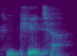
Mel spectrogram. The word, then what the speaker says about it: computer: The syllable that I'm stressing here, how many syllables do we have? Computer. Right, we've got 3 syllables. The syllable that I'm stressing here, the second one, pew, is longer. Now listen to these syllables, first and third. Computer, computer, computer. Now, these are pretty short. Now, pew becomes much longer than the other two.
